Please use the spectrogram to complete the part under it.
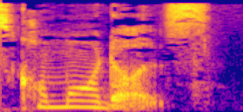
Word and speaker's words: Commodores: It's Commodores.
